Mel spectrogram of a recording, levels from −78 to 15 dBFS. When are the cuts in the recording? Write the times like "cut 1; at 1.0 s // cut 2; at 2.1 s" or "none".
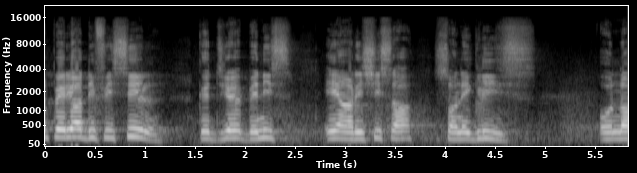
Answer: cut 1; at 1.4 s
